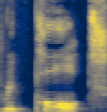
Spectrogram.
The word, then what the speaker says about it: report: on the board and I make the second syllable sounding letters capitals. R-E would be lowercase and P-O-R-T would be caps. Mm-hmm. So that becomes report.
